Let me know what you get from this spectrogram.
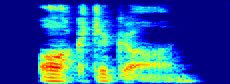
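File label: "octagon", Canadian English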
